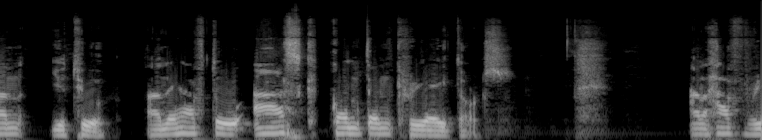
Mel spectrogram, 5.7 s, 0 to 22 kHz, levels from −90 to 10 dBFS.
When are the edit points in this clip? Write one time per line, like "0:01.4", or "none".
0:01.0
0:02.3

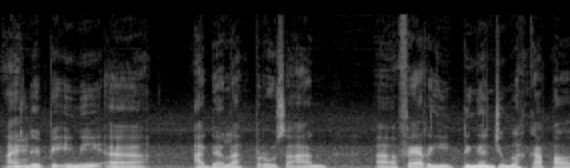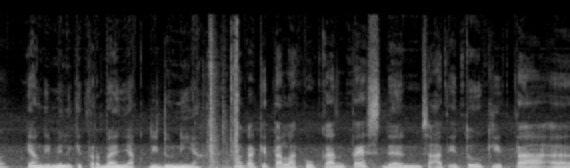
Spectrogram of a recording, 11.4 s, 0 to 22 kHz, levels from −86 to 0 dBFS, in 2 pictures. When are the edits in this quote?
0:07.7

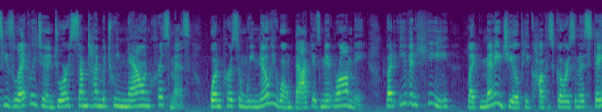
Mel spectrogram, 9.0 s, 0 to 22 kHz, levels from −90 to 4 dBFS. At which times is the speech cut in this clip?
none

